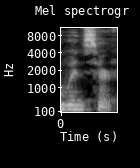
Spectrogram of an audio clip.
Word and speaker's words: windsurf: So basically, to do windsurf is what you're talking about when you say that. So hacer windsurf. Windsurf. Listen to the way that the I and the U are both pronounced in that.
